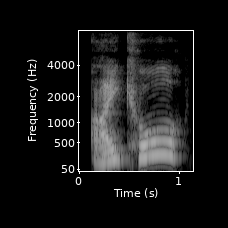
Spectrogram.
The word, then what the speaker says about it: ichor: No, Icor. I C H O R. It's pronounced "icor."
